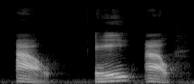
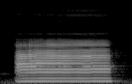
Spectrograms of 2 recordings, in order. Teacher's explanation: Now, if you look in a mirror and do this, you'll notice what happens when you say ow. Ow. Your mouth moves. It's not a steady sound. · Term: diphthong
